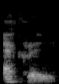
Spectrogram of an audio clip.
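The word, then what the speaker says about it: eccrine: types first number one it's pronounced ekren ecc i and e akron glands or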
